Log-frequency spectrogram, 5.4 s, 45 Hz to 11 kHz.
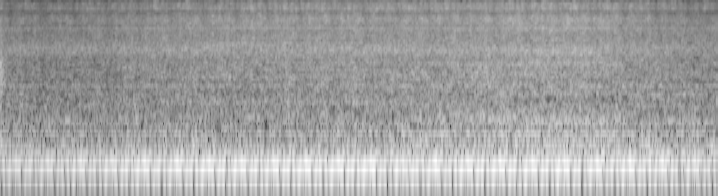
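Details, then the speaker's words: Cammed 450 hp truck after header gasket replacement and oil change, exhaust leak gone, may have been running on four cylinders with a coil pack left unplugged: deep, steady, lumpy cam-lope idle with no ticking or puffing; normal idle. "it's all quiet in the engine bay just engine bay noises now so we're all good here"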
